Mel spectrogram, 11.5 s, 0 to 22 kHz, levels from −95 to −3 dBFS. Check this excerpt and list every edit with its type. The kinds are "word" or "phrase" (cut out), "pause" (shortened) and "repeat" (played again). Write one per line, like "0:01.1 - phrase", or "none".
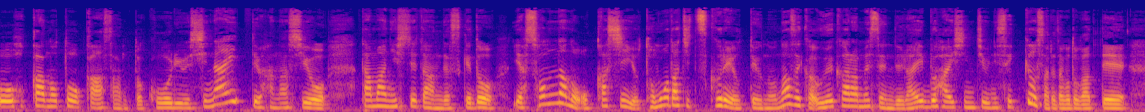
0:03.6 - phrase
